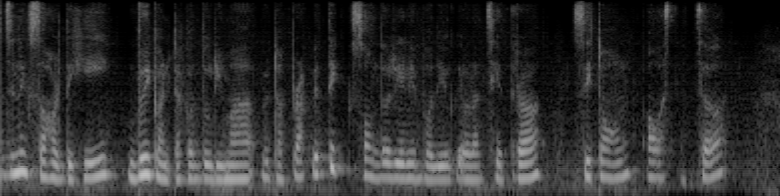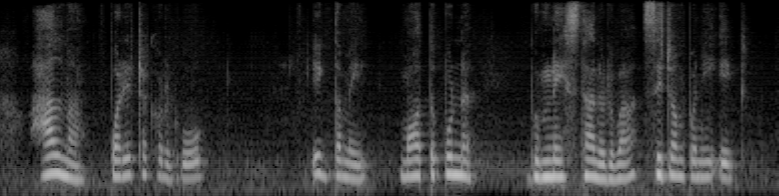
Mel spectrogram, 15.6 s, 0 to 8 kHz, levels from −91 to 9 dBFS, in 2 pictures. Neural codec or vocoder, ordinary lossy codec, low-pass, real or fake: codec, 16 kHz, 1 kbps, X-Codec, HuBERT features, trained on LibriSpeech; none; none; fake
